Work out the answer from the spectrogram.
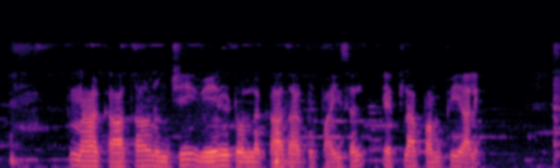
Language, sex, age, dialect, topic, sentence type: Telugu, male, 31-35, Telangana, banking, question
